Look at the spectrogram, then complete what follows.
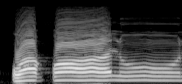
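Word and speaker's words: وَقَالُوا: Pada ketika kita melafalkan waqalu lan tamassanaru panjangkan huruf qof dan lu harus sama bunyinya antara qo dan lu karena ia bacaan mad thabi'i. Qo dipanjangkan dengan alif, lu dipanjangkan dengan wau.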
